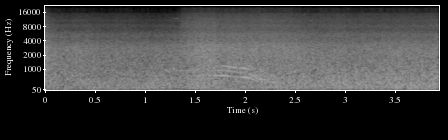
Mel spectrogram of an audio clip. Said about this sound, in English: You can actually feel the ground like rumble beneath you whenever one of these waves hits.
